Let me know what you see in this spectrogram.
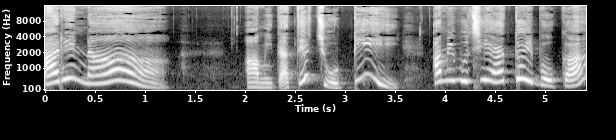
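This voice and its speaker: A put-on character voice drawls along at a very slow pace. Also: woman, extremely high pitch for a woman. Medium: read story. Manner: naive, blustering.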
